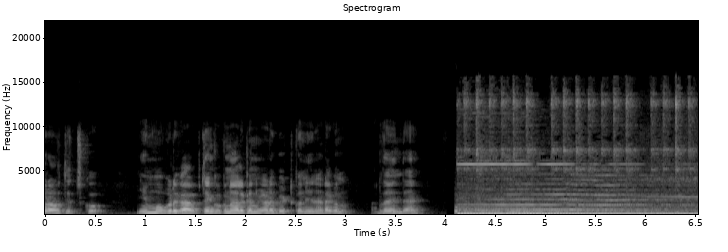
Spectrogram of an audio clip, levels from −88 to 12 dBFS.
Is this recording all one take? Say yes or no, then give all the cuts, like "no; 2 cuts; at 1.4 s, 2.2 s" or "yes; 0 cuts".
yes; 0 cuts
